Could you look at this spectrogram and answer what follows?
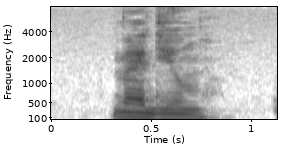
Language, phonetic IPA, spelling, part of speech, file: Polish, [ˈmɛdʲjũm], medium, noun, LL-Q809 (pol)-medium.wav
